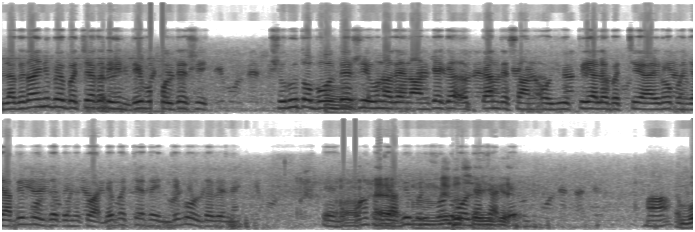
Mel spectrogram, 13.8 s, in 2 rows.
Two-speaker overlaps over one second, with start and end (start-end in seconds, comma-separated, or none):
10.3-12.0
